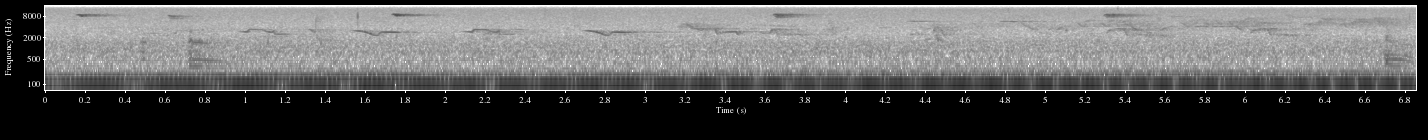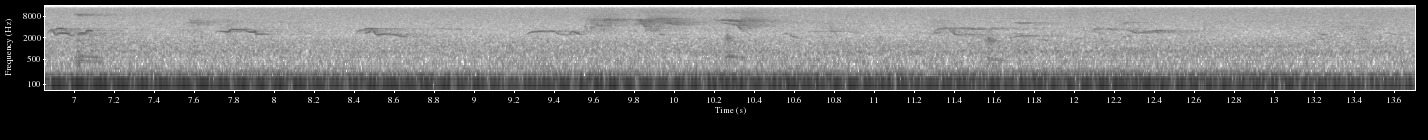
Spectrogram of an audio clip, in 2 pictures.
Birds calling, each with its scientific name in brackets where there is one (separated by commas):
unidentified bird, Song Sparrow (Melospiza melodia), American Robin (Turdus migratorius)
